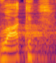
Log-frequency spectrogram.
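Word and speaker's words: walk: के तो इसे पढ़ेंगे वाक डब्लू ए एल के इसे वालक नहीं पढ़ना है ल यहां पर साइलेंट है इसे नहीं पढ़ा जाएगा वाक मतलब होता है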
